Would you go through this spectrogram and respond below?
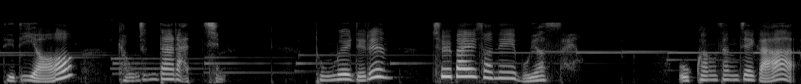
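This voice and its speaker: Woman narrator, bedtime folktale, very slow, lively melodic pitch, slightly dull recording with soft music. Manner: gentle, lilting. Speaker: storyteller.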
